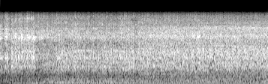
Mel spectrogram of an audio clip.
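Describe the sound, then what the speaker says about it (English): A truck engine idling steadily ahead of a PTO hoist raising the bed, a constant low rumble at even loudness throughout, with no voices and no change in pitch. "I'm going to have Dave start the truck and do a demonstration on the PTO and the hoist"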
